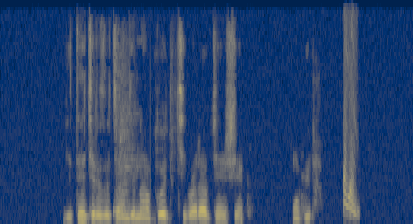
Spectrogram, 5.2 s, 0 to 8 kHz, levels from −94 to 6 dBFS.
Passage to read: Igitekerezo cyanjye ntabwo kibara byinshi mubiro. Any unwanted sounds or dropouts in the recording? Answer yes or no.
yes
